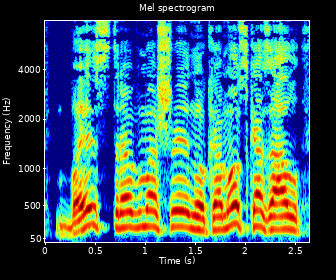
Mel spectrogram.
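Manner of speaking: loud, high-pitched angry bark; barked order. A narrator's reading. Father orders grown daughter into car, barking. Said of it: "рявкнул Платон багровея".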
